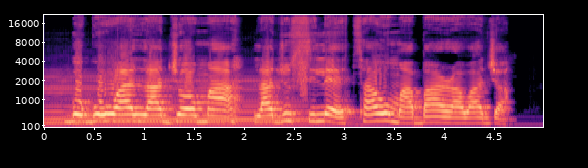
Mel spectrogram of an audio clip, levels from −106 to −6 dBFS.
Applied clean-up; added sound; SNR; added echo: none; Bowed string instrument; 17 dB; none.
